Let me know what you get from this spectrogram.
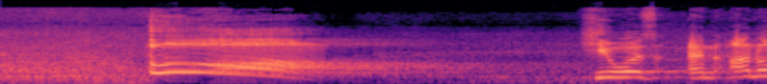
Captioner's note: unusual scream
